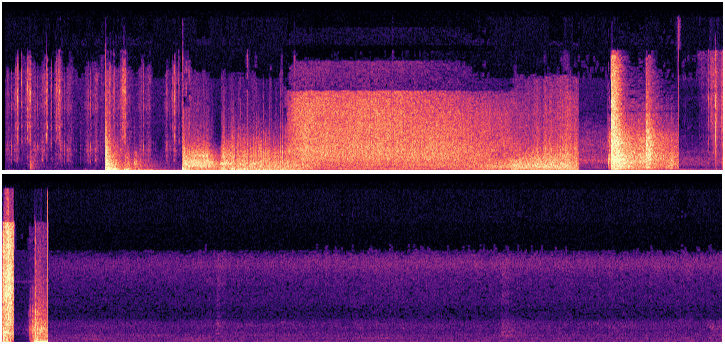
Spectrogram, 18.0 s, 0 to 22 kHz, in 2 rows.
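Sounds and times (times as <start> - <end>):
thunder cracking and rumbling: 2.3 - 7.3.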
